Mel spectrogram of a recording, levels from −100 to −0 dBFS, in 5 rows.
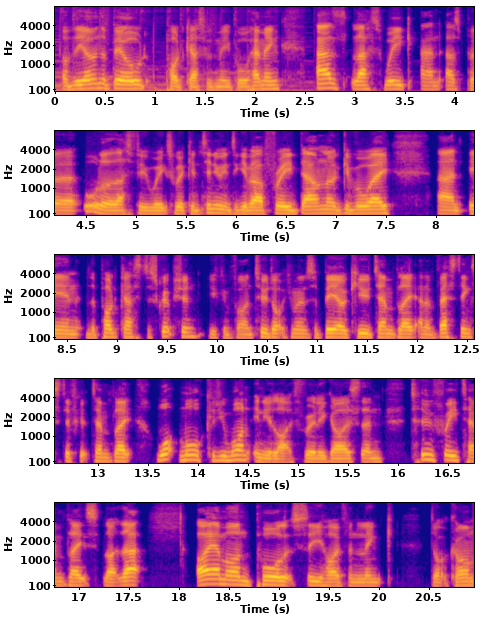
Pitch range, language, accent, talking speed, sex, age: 115-140 Hz, English, British, 195 wpm, male, 20-39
